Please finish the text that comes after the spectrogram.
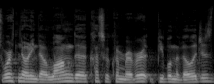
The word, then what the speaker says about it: Kuskokwim: Could you please address whether the communities that live on pronounce the river? The Kuskokwim, Your Honor. Kuskokwim.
